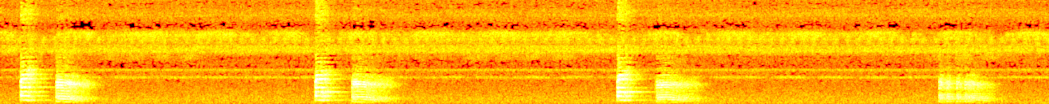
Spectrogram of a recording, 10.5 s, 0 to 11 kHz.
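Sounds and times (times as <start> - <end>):
male Tokay gecko Gekko gecko mating call: 0.1 - 1.1, 3.1 - 4.1, 6.2 - 7.2, 9.4 - 10.1.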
